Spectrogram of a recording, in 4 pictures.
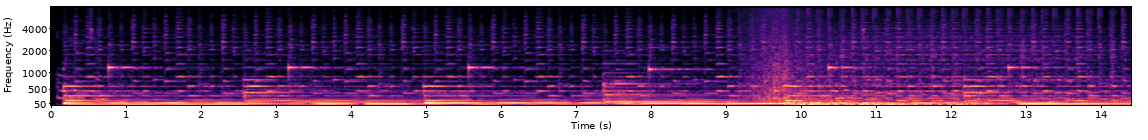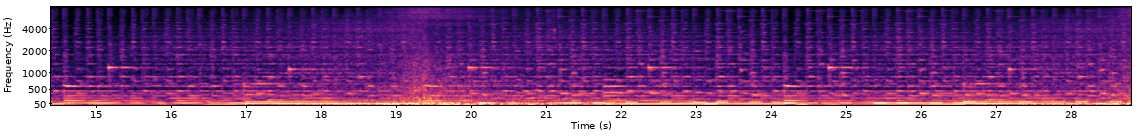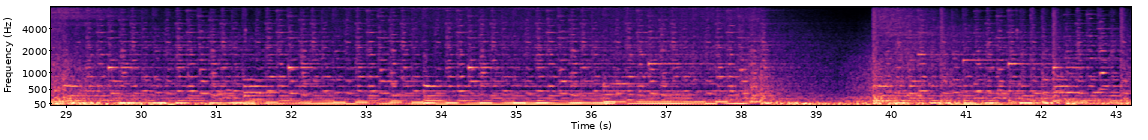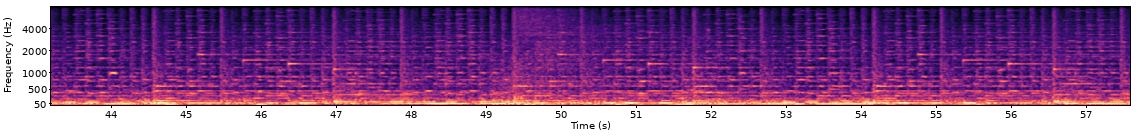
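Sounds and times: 
classical music: 0.0 - 57.5.

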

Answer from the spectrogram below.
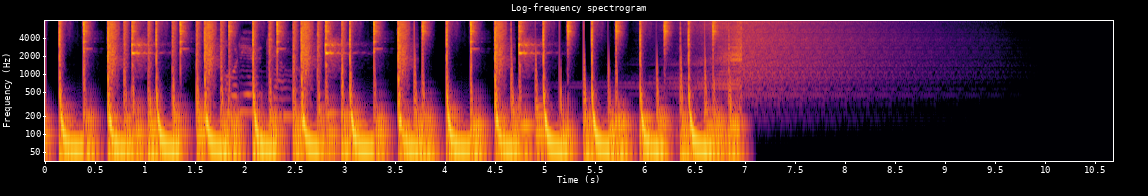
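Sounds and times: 
club minimal techno: 0.0 - 7.0.

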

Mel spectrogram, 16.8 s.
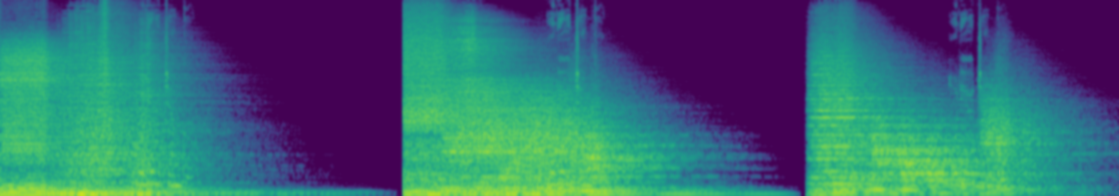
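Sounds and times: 
dark horror music: 0.0 - 3.3, 6.1 - 11.3, 12.1 - 16.5.

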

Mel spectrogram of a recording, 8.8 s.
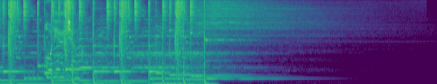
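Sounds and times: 
inspirational summer travel vlog music: 0.0 - 6.1.

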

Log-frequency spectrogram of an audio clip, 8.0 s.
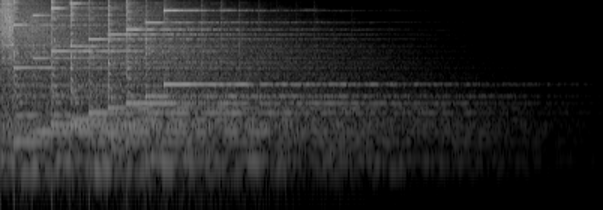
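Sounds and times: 
logo jingle: 0.1 - 5.9.

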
